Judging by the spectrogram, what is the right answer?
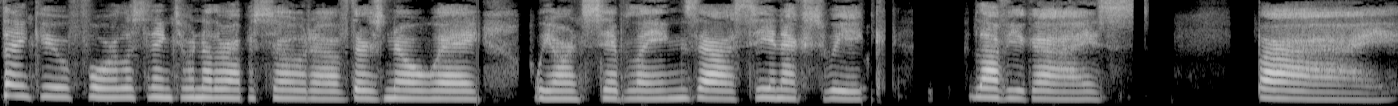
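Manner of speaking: weary, tired, drawly, "bye" stretched out. Closing the episode on request, doing a Jennifer Coolidge voice. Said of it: "for my Jennifer Coolidge".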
